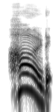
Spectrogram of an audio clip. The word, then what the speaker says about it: heard: It becomes heard. H u r d sound. The sound is of uh r. It rhymes with bird or turd.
